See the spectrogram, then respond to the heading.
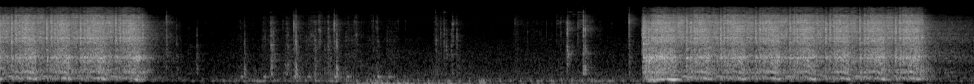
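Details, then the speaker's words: Citroën 2CV (Toro) cranking with no start: two stretches of fast starter whirring that never fire; the engine starts only when the key is released because starter current draw cuts the coil; the owner suspects a carb pilot-jet fault. "You crank the engine and it doesn't fire. As soon as you release the key it starts, which means the spark, the starter is drawing enough current to cut the coil, which is not unusual on 2CVs."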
